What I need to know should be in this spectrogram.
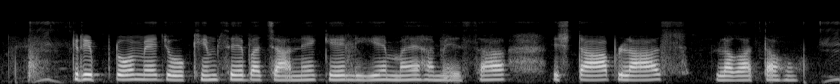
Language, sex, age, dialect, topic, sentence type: Hindi, female, 25-30, Kanauji Braj Bhasha, banking, statement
